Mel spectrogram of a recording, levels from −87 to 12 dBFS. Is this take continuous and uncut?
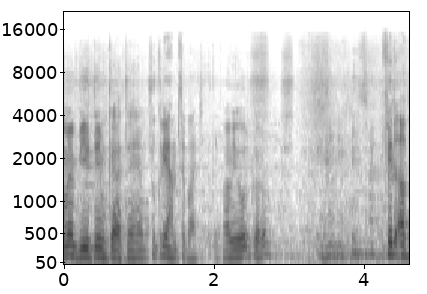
no; 1 cut; at 1.0 s

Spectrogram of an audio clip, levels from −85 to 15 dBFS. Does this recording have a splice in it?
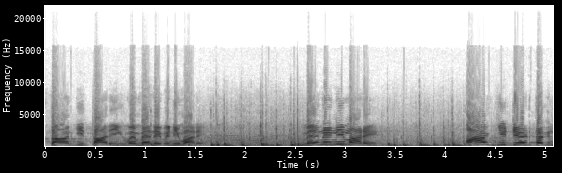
no; 0 cuts

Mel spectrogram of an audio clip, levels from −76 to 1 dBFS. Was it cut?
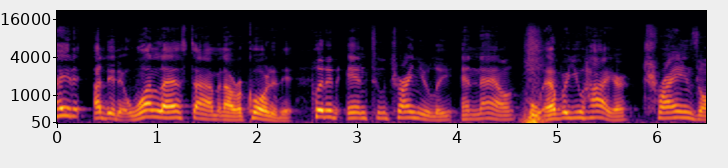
yes; 2 cuts; at 2.4 s, 4.6 s

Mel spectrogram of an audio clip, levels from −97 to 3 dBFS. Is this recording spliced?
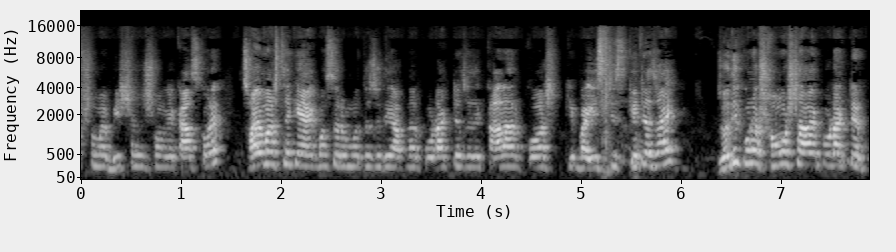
yes; 2 cuts; at 1.5 s, 6.1 s

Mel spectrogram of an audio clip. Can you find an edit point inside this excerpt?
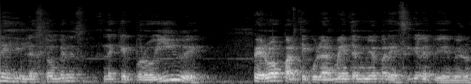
yes; 1 cut; at 2.4 s

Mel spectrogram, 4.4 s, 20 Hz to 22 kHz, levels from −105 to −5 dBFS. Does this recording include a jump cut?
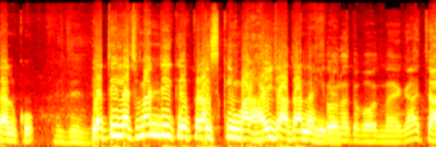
yes; 1 cut; at 2.1 s

